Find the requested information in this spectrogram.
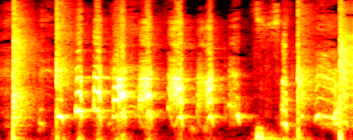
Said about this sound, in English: For some reason, the clapping's not working. One more time. I'm usually a very good clapper.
